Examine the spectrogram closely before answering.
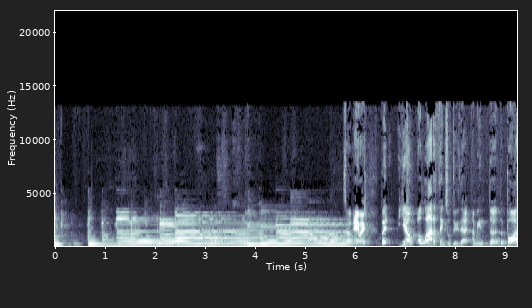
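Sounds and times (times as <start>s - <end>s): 
sustained electric guitar chords with soft delay echo: 0.0s - 6.5s
speech: 6.6s - 9.2s.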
